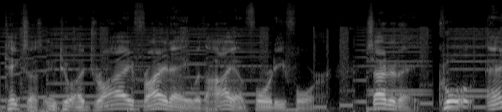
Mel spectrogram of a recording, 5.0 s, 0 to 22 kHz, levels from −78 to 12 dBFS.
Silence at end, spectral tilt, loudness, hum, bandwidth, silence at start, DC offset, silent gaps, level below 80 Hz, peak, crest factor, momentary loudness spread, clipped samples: 0 s; -6 dB/octave; -26 LUFS; none; 19 kHz; 0 s; under 0.1%; none; -50 dBFS; -8 dBFS; 16 dB; 12 LU; under 0.1%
